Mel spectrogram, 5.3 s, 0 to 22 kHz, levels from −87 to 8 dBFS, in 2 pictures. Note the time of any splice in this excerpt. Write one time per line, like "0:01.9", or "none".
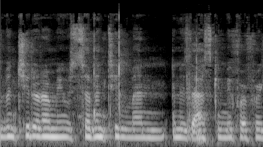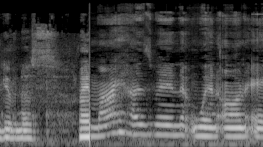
0:03.5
